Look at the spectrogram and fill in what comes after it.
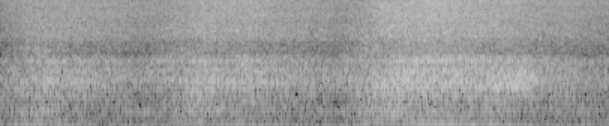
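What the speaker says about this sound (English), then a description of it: "So the engine is running, it's smooth." Honda CR-V engine running steadily just after a spark plug change, a smooth mid-pitched hum that swells slightly near the end as if revved lightly, with no talking.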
